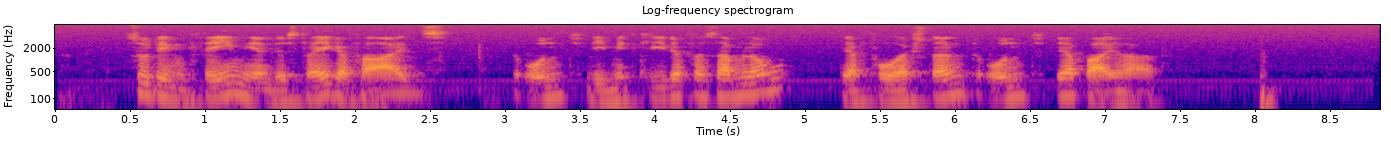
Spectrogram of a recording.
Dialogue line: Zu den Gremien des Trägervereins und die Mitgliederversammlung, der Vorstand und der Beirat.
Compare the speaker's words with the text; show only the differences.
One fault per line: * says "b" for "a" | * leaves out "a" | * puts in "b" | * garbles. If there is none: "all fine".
all fine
